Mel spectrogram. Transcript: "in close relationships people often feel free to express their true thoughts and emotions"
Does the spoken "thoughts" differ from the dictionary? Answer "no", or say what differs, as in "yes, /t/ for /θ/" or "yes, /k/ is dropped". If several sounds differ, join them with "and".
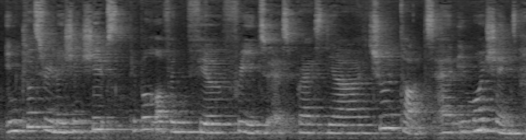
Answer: yes, /t/ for /θ/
